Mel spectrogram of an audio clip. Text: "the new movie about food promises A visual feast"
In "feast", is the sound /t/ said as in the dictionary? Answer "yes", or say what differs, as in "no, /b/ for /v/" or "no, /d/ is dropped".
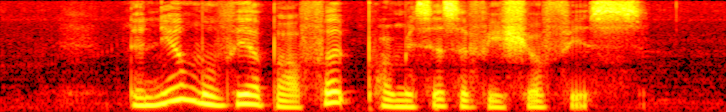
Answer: no, /t/ is dropped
